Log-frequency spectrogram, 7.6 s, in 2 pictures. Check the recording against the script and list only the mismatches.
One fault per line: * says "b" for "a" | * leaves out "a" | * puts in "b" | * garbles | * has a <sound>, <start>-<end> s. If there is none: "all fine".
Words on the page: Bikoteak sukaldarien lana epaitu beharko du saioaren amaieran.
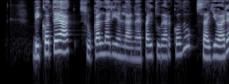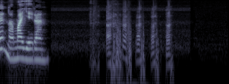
* has a laugh, 5.3-6.8 s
